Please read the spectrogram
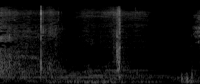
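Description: Hands handling a plastic action figure that carries a small metal chain: light rustling with two sharp clicks about a second apart.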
